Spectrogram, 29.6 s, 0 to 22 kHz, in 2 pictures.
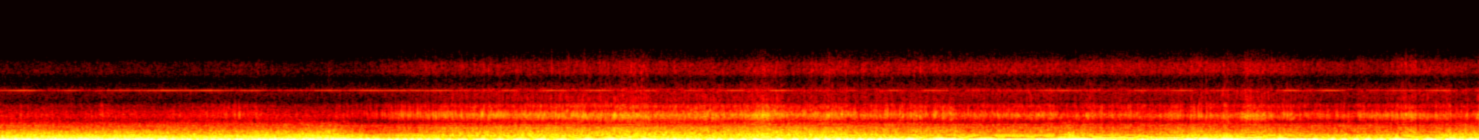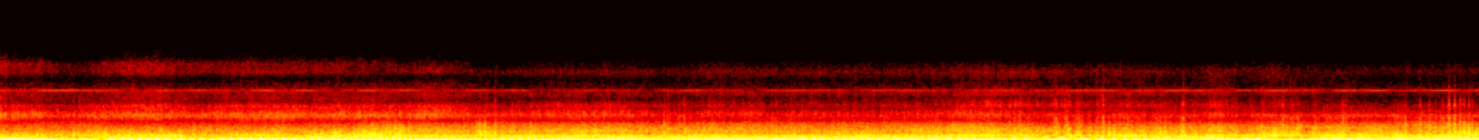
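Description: Walkera QR X350 Pro quadcopter's brushless motors and propellers humming steadily in flight, heard close up from the camera on the drone. The pitch wavers slightly as the throttle changes, dipping briefly and settling a little higher about halfway through.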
